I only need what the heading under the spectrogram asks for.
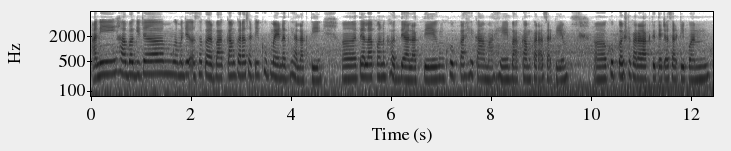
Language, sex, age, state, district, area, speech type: Marathi, female, 18-30, Maharashtra, Thane, rural, spontaneous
